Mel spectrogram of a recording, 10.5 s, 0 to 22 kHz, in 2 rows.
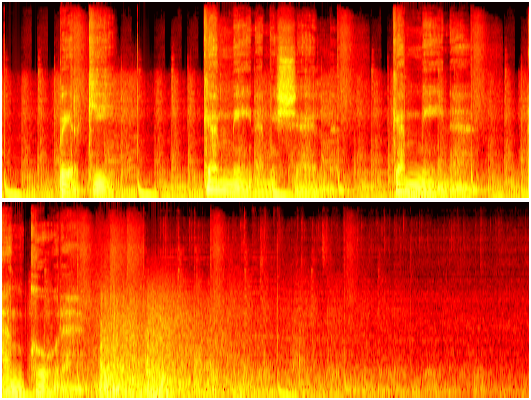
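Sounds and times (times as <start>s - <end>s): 
speech: 0.6s - 1.2s, 2.0s - 7.1s
deep rumble of thunder: 5.8s - 10.5s
steady dense downpour of rain in a city: 6.1s - 10.5s.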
